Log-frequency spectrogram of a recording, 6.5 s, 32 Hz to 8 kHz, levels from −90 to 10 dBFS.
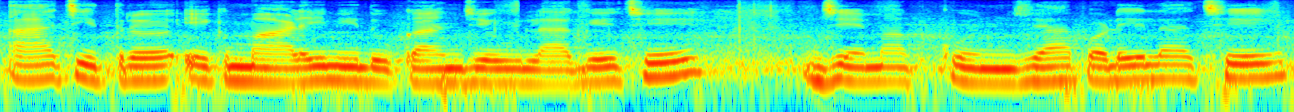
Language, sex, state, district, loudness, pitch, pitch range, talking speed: Gujarati, female, Gujarat, Gandhinagar, -12 LUFS, 150 Hz, 140-165 Hz, 110 wpm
